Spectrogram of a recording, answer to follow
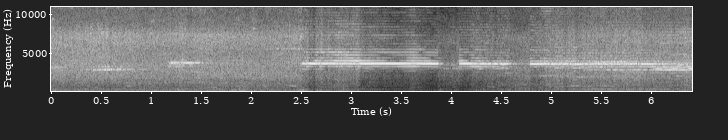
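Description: Roadside street noise: passing traffic and a murmur of voices, with a high, steady tone coming in about halfway through and holding on.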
